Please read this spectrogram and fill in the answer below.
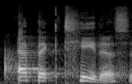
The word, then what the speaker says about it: Epictetus: Epictetus is how you say that word.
